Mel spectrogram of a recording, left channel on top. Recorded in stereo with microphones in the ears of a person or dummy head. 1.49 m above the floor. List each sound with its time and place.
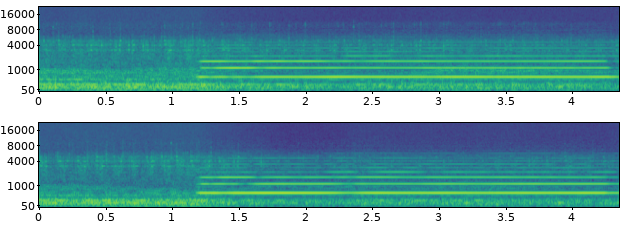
1.2 s a flute: 20° left (ahead or behind), 6 m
